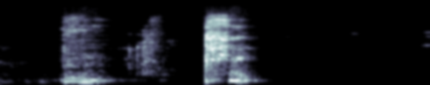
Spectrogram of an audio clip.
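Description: A man clearing his throat twice in quick succession, with a smaller rasp between the two.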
